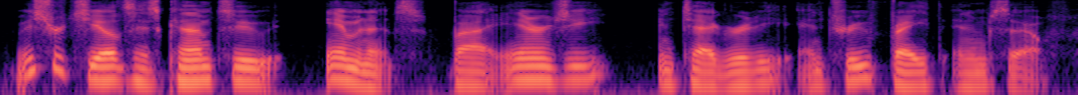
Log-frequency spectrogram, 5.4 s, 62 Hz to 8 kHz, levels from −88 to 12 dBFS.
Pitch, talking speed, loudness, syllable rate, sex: 125 Hz, 155 wpm, -20 LUFS, 5.0 syllables/s, male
